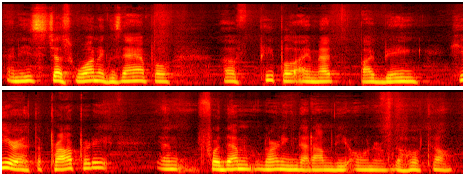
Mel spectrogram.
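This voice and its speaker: American male, hotel owner telling his story on camera; slightly high pitch, gravelly edge, measured phrasing. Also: warm tone, faint music behind. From United States. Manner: measured, halting delivery in short phrases. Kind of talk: promotional interview, personal recollection. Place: indoors, hotel suite.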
